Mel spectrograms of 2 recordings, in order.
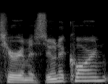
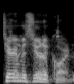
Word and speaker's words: Tiramisunicorn: had like I realized I'm not sure if it's pronounced tiramisunicorn or tiramis unicorn no no you had it right the first time Terry Miss unicorn okay so with tiramisu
